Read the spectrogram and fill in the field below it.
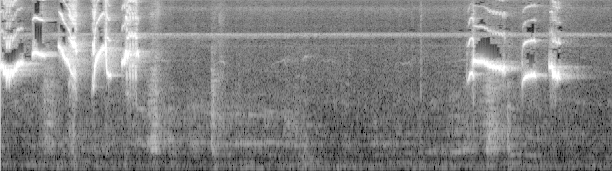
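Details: Oriental magpie-robin (kacer) singing at some time across morning, afternoon and night: a short burst of rapid, sliding whistles and sharp chirps, a long silent pause, then three quick whistled notes.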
